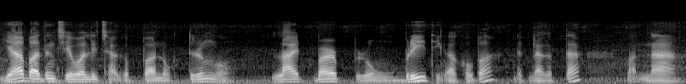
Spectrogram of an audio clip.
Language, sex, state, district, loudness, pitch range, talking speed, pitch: Garo, male, Meghalaya, South Garo Hills, -17 LUFS, 90-130 Hz, 95 wpm, 110 Hz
